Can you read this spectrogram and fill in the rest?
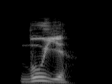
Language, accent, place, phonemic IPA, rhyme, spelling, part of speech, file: French, France, Lyon, /buj/, -uj, bouille, noun / verb, LL-Q150 (fra)-bouille.wav
- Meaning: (noun) face; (verb) first/third-person singular present subjunctive of bouillir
